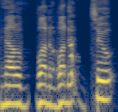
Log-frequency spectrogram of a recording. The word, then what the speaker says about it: Nuttall: Nellie Cuddle, Nuttall. Nellie Cuddle. It's all good. Nuttall, two and one of the same.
